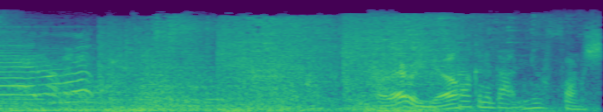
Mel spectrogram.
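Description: An explosion bursts with a loud crackling blast.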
